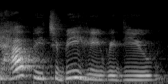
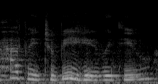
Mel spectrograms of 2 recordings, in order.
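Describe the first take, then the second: First: It is said warmly, with lively enthusiasm. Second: It is said flatly, without any enthusiasm. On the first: The speaker is believable. The speaker calls it right. "there's a bigger chance that you're gonna believe me the first time" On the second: The speaker is not believable. The speaker calls it wrong. "and not the second time"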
